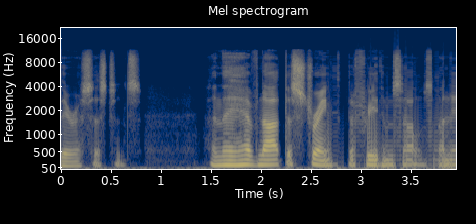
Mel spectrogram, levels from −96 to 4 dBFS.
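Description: From 2.63 s to the end, the speech hardens into a rigid, metallic buzz at 133 Hz that loosely follows the words. This is robotic sound from repeated short buffers, likely from audio arriving too seldom, so a roughly 7.5 ms segment repeats through most of the stretch.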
